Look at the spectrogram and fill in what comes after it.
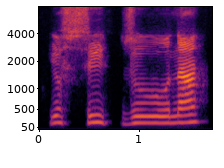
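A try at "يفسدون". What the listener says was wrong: no yuf si du na dal sound dal no not zal dal d sound yuf si du na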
